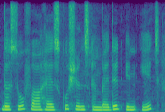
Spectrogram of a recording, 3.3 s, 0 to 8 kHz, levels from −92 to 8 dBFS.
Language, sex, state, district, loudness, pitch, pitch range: English, female, Assam, Kamrup Metropolitan, -15 LUFS, 210 Hz, 195-230 Hz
